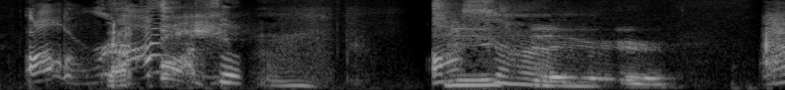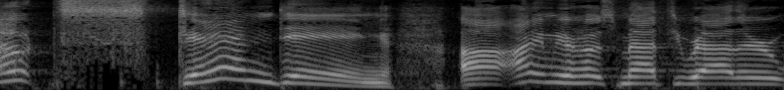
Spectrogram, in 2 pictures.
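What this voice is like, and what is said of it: Cracked-out surfer voice. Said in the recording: “the cracked-out surfer voice”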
